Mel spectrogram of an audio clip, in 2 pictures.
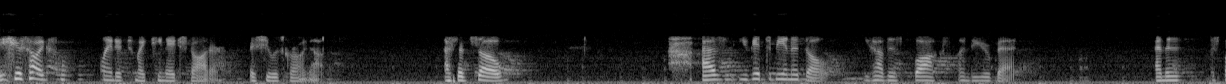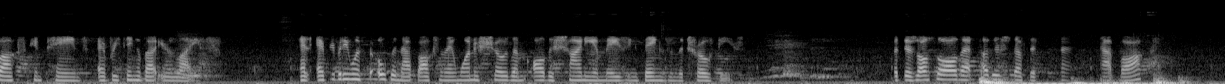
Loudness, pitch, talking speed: -25 LUFS, 175 Hz, 175 wpm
